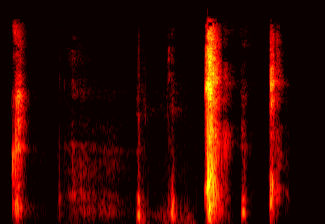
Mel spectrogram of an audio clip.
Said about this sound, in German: … war ja erkältet zu der Zeit und man hört ihn andauernd husten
